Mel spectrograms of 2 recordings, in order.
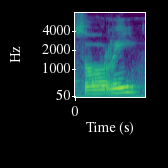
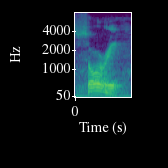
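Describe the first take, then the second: First: The R is made in a non-English way. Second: The R is made the English way. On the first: The speaker calls it wrong. "It is not sorry" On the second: The speaker calls it right. "that is the English sound"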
